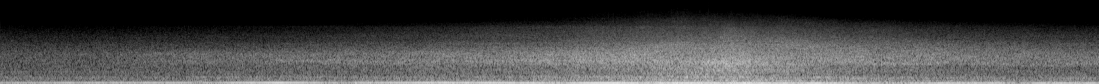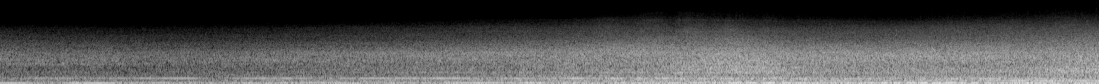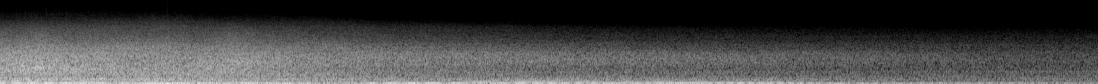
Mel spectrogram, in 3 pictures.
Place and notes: Meljski Hrib, Maribor, Slovenia - waiting for river gulls to give some voice
road and river sonic scape, Drava is very shallow and fast here, gulls find their standing stones here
